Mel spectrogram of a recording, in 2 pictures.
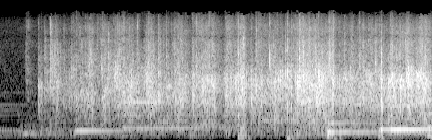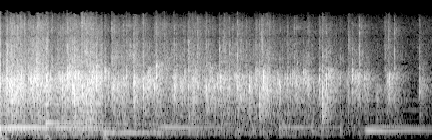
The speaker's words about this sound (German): Spiel doch mit einer Hand weiter Klavier. Kann sie gut. Wollt ihr mal klatschen für sie?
